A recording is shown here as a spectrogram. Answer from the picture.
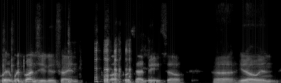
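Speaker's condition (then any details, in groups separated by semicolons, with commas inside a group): Parkinson's disease; ping pong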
